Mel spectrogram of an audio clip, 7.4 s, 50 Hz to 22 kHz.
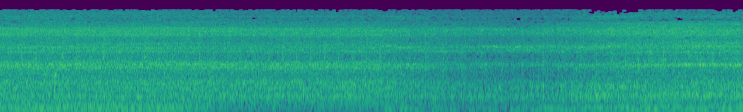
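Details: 1999 Mazda Miata at idle, started after track sessions: fast light tapping, louder as revs drop; unchanged after valve lash set to spec, oil change, or cutting #4/#3 injectors; loudest above #4 spark plug, source unclear.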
